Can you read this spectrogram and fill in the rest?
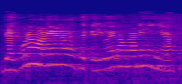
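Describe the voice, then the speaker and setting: A woman's voice: high voice, brisk, dull audio. A Cuban woman, an artist and guitarist, answering interview questions reflectively with hesitant fillers and restarts. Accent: Cuban Spanish. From Cuba. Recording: echoey hall with faint ambient noise.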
